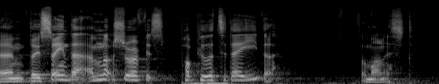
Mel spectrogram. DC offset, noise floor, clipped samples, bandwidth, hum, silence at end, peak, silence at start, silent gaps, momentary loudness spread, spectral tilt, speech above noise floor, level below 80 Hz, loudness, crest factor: under 0.1%; -57 dBFS; under 0.1%; 16 kHz; none; 0.3 s; -10 dBFS; 0 s; none; 15 LU; -3 dB/octave; 29 dB; -46 dBFS; -28 LUFS; 18 dB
